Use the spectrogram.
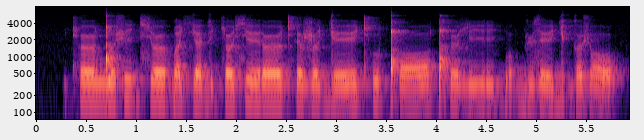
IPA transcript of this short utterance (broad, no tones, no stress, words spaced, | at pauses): cʰœːŋ͡ǃəʃiɡ ɕœːɡ͡baçɛɡe cœ ɕeːɾœːcʰe ʐə ɟeːcʰu ǃʰɔːǃʰø ɮiːɾiɡ͡bo ɡ͡byz eɟe ɡœʃɔː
